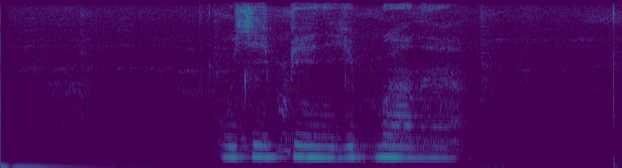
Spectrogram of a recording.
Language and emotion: Russian, angry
